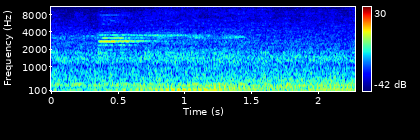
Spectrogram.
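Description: Low steady rumble of a motor vehicle running, swelling through the middle, with a brief thin high tone about half a second in.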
